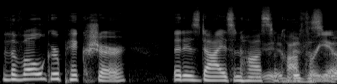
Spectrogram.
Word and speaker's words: Diazen: I keep calling him Diazian, and we have to keep cutting because I say it wrong. – It looks like Diazian, but it's Diazin. That's how he said it.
